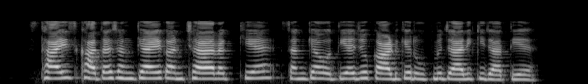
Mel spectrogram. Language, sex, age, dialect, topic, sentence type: Hindi, male, 18-24, Hindustani Malvi Khadi Boli, banking, statement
